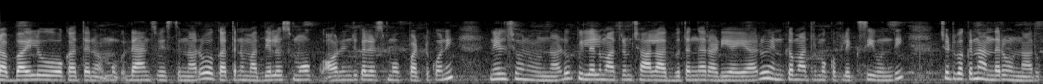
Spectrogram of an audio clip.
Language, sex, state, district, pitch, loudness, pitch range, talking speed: Telugu, female, Andhra Pradesh, Srikakulam, 205 Hz, -19 LUFS, 195-220 Hz, 160 wpm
